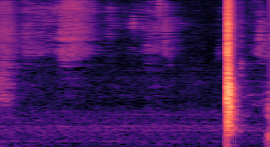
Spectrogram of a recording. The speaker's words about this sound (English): Oh, I just hit my funny bone when I clapped.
